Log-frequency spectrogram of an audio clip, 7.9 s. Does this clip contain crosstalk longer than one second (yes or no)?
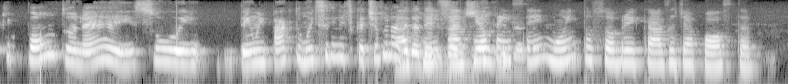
yes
